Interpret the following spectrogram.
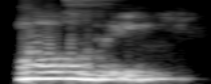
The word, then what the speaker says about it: hombre: In general, this letter is silent. However, the breathy aspiration is maintained. For example, hombre.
